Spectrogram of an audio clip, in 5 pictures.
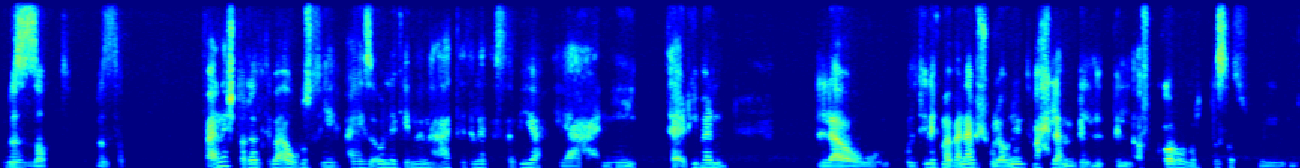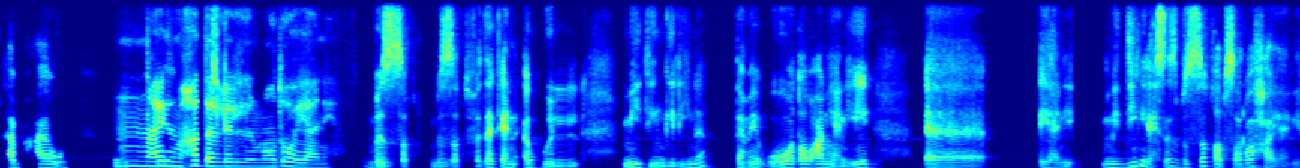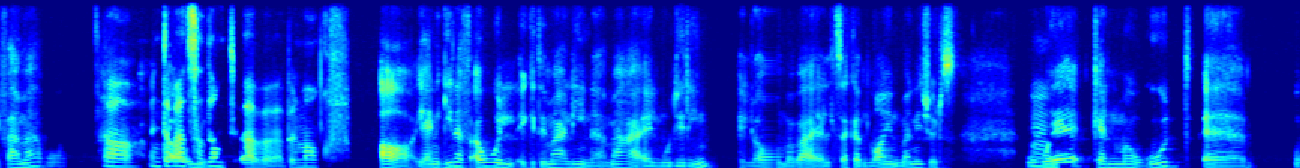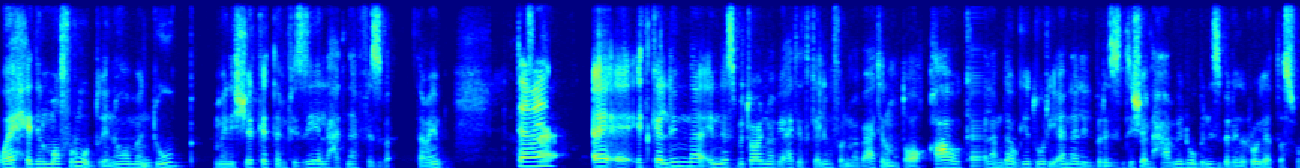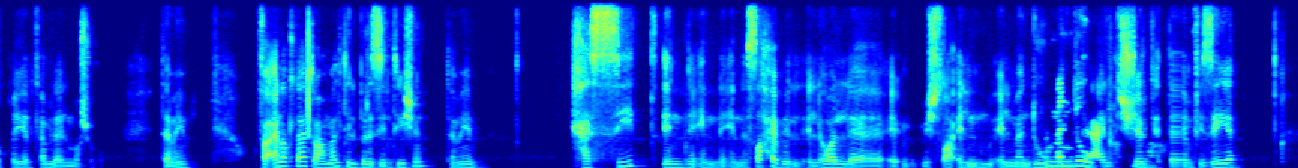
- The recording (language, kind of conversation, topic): Arabic, advice, إزاي أتعامل لما مديري يوجّهلي نقد قاسي على مشروع مهم؟
- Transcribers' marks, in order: static; tapping; unintelligible speech; other background noise; distorted speech; in English: "meeting"; in English: "الsecond line managers"; in English: "للpresentation"; in English: "الpresentation"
